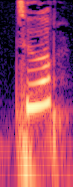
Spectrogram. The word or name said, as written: trước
